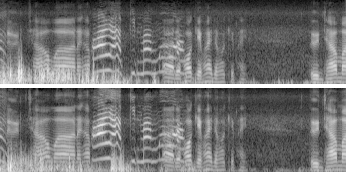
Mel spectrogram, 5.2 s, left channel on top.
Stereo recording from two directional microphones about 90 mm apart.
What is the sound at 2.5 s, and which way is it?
Speech, 65° right (ahead or behind).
